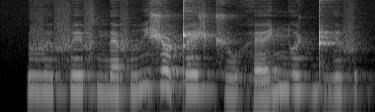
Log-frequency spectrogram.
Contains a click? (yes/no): no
